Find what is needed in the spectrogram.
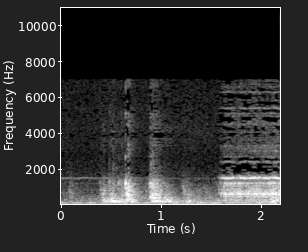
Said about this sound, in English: Now cut off the phone by the bed. Quick! All right, all right. Will it never stop?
